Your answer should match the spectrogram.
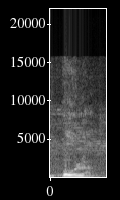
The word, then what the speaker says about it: Bola: The way you pronounce Bola is going to be different. You see, you call him Bola. But in Nigerian, it's called Bola. But that doesn't change the name. Right. It just changes the pronunciation.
